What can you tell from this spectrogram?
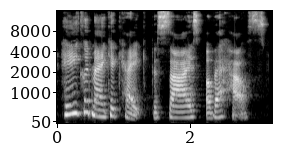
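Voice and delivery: usual speaking voice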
